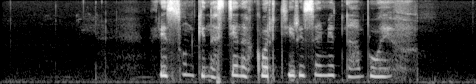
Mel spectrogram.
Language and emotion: Russian, sad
